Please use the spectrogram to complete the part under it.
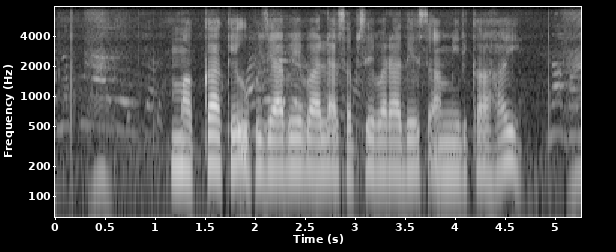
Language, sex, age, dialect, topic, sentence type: Magahi, male, 36-40, Western, agriculture, statement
